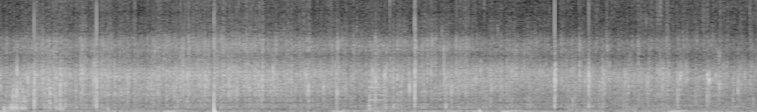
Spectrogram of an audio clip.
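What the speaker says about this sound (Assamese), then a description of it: "এতিয়া মই ভাজি আছোঁ, পিঁয়াজ ভাজি আছোঁ।" Onions frying in a pan, a close, loud, continuous sizzle dotted with sharp crackles and pops across the whole stretch, with no talking.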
